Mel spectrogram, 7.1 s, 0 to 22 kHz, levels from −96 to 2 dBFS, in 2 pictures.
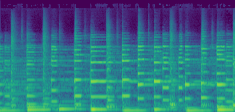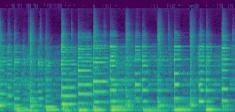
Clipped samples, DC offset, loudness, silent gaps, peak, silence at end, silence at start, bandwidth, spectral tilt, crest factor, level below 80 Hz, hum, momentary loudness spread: under 0.1%; under 0.1%; -20 LUFS; none; -2 dBFS; 0 s; 0 s; 13 kHz; -4.5 dB/octave; 18 dB; -34 dBFS; none; 6 LU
